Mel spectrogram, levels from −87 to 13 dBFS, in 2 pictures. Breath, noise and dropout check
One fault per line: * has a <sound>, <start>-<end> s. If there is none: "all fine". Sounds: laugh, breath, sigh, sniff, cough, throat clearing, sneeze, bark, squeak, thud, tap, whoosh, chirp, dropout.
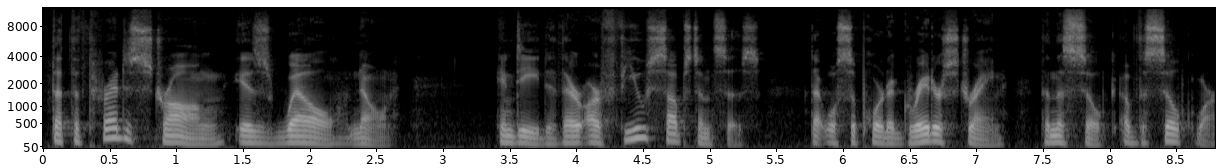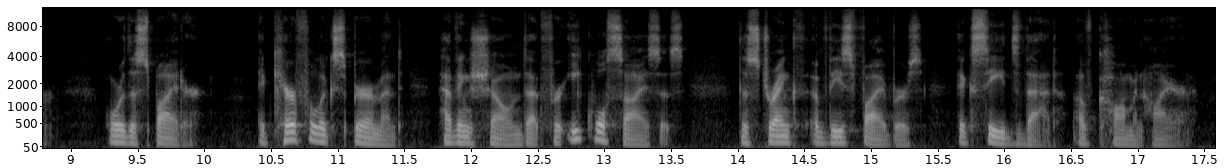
all fine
